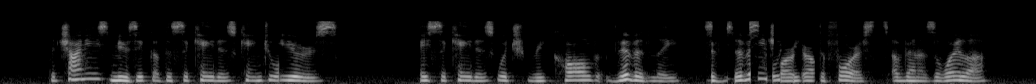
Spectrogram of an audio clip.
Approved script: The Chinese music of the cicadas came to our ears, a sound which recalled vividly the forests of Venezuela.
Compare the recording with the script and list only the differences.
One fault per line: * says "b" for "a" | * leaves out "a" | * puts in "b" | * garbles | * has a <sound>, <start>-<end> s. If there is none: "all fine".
* leaves out "our"
* says "cicadas" for "sound"
* garbles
